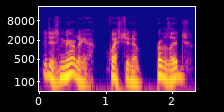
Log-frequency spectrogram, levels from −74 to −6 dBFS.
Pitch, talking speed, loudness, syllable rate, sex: 125 Hz, 180 wpm, -17 LUFS, 7.1 syllables/s, male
